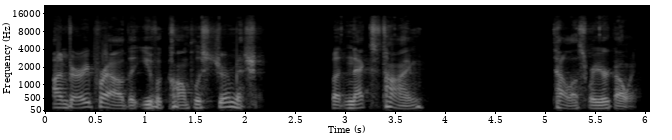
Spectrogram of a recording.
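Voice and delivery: low, restrained mom voice; measured reproof, pausing between phrases; stern mother. Acted. Mother answers child's long excuse.

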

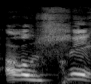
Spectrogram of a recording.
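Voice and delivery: high-pitched shocked exclamation, acted; hammed-up astonishment; mock shock. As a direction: play the big reaction that never came. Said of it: "it wasn't like".

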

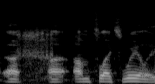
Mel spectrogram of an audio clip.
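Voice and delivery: soft, stammered answer; small, hesitant voice; meek introduction. Retold or imitated. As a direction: imitate a rookie timidly giving his name. Rookie answering the raging promoter.

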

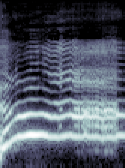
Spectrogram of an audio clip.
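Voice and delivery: high, loud mock shriek; mock scream. Kids see the severed hand, mock scream. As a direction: shriek as if in horror.

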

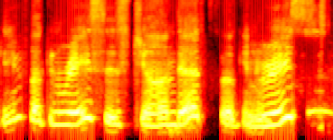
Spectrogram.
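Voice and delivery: high, slow mocking whine of an accusation; mocking girlfriends. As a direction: drag out the accusation in a high mock voice. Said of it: "are like".

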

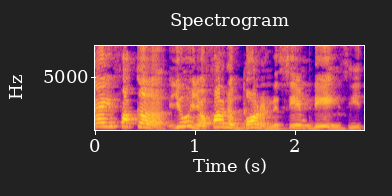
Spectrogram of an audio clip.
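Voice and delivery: loud, high, mock-angry rant; exasperated outburst. Staff retelling her outburst at the son faking cards, exasperated. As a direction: raise the voice in hammed-up exasperation.

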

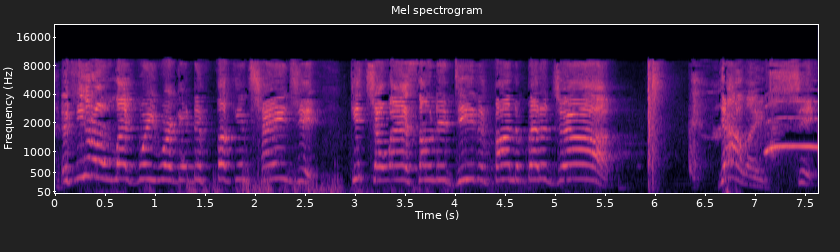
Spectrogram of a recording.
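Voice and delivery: high, loud furious shout; going off. Real, not acted. Going off on rude food service workers, shouting high and loud. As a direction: yell it at them, fed up and done. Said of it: "I just went off on y'all".

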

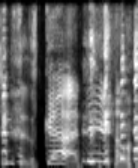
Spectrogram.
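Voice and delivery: high, drawn-out reenacted cry through laughter; loud outburst. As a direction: draw the swear out high, half laughing. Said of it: "Loud. It wasn't like".

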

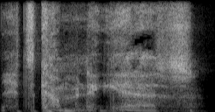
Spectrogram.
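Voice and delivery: scared whisper; hushed, fearful whisper; urgent resistance whisper. Pretend. Mock fear of a Bigfoot.

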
